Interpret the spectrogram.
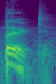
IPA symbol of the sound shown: ɜː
